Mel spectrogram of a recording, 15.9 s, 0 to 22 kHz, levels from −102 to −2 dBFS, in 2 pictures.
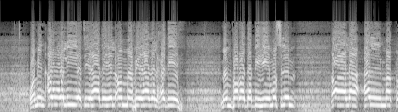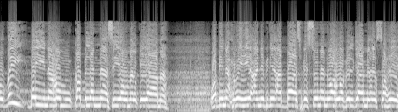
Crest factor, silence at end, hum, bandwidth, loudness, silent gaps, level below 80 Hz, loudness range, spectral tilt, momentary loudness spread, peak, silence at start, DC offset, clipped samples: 6 dB; 0 s; none; 10.5 kHz; -6 LUFS; none; -34 dBFS; 2 LU; -4 dB/octave; 11 LU; 0 dBFS; 0 s; 0.2%; 0.9%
